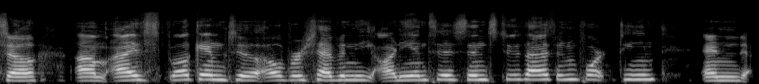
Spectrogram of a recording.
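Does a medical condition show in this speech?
Yes: spastic cerebral palsy; diagnosed shortly before first birthday.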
